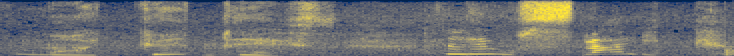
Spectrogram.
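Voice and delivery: sudden high exclaim of surprise; startled. Real, not acted. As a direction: jump at the sight of a snake. Spots a snake on the walk.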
